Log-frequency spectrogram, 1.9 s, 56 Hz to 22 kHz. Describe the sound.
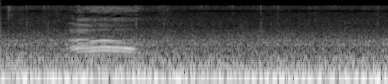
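Steady low road rumble from inside a car moving at about 71 mph on a 55 mph highway, a constant drone through the whole stretch with no clear separate pass-by.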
